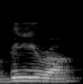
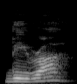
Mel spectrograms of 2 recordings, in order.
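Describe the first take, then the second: First: The stress is on the first syllable. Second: The stress is on the second syllable. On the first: It means beer. "accenting the first syllable" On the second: It means a capital city. "accenting the second syllable"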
